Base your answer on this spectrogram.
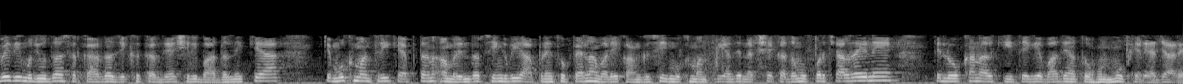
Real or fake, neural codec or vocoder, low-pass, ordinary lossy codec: real; none; 7.2 kHz; AAC, 16 kbps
